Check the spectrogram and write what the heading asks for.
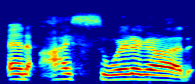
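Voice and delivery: usual speaking voice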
